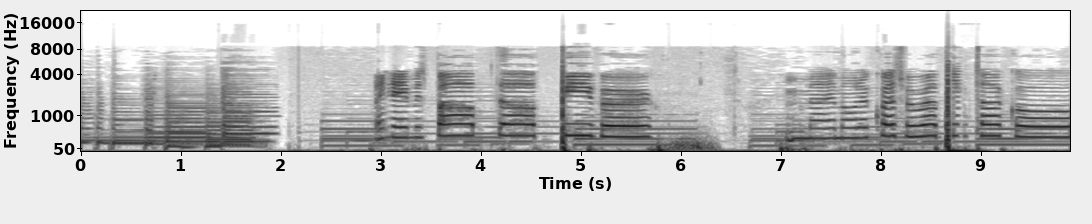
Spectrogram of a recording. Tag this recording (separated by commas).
Singing, inside a small room, Music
